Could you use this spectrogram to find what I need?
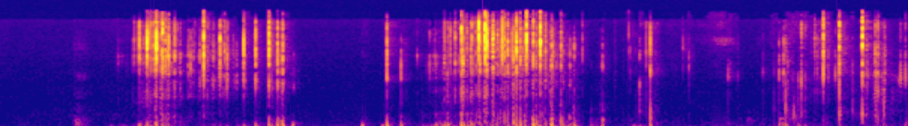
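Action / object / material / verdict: scrape / small plastic rice paddle / plastic / none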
